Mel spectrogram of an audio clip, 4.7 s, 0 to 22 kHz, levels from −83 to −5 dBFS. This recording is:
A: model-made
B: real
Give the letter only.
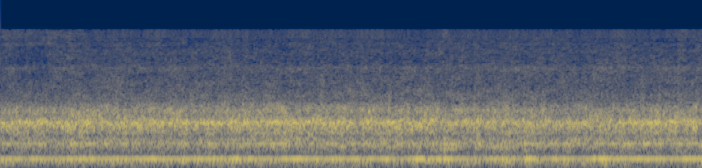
A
